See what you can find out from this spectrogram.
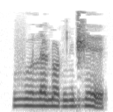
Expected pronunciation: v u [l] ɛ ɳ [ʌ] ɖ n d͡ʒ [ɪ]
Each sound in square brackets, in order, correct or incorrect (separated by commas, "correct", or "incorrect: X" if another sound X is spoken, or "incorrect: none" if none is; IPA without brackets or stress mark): correct, incorrect: ɔ, correct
